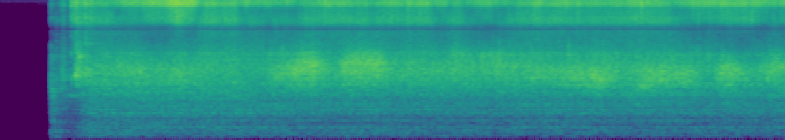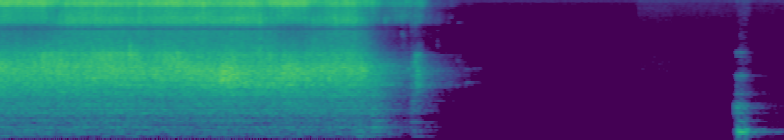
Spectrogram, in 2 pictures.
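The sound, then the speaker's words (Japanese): Warm running water rinses foam off during a wash, a continuous broad rushing hiss that holds steady for about eleven seconds and then stops. A brief, faint sound follows after a short silence. “泡で洗うのはこれくらいでいいですかね。では温かいお湯で流しますね。”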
